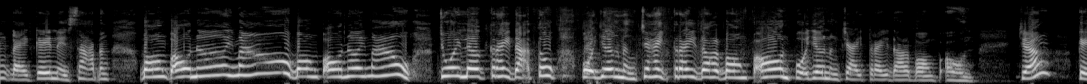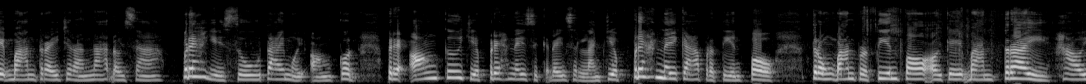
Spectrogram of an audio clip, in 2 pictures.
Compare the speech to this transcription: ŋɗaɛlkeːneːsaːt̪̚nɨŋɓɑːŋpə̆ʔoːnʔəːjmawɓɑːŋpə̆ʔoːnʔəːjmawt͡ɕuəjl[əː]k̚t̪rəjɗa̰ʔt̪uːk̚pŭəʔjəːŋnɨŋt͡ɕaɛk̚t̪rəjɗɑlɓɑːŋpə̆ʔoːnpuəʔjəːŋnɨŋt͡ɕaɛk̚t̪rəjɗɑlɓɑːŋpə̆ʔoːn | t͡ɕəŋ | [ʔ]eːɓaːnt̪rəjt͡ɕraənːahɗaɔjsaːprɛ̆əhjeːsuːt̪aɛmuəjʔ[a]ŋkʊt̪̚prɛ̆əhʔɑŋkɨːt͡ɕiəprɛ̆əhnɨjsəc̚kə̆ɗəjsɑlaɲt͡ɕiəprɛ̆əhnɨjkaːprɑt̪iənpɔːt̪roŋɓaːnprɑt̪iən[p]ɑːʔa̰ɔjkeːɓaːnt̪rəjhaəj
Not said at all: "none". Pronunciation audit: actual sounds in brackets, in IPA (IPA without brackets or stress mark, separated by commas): əː, k, ɑ, p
